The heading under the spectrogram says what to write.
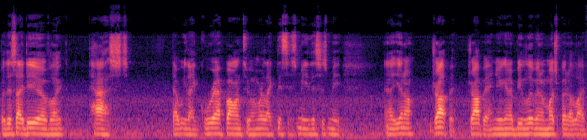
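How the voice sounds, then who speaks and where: A man talks at a fairly quick pace in a flat monotone, broken up by long, frequent pauses. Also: medium pitch for a man. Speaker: meditation youtuber. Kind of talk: casual monologue. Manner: fast.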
